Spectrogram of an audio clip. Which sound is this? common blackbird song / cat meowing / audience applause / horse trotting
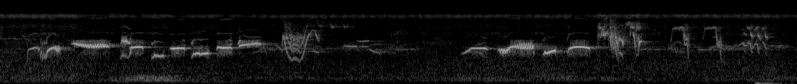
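common blackbird song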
